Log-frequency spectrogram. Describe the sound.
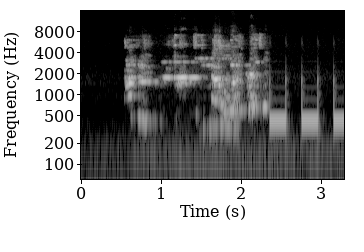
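A short burst of muffled, garbled voice-like sound, then three evenly spaced phone tones as a phone calls back: steady, mid-pitched electronic beeps, each about a quarter second long, with brief gaps between them.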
